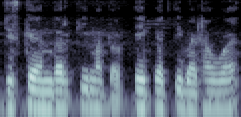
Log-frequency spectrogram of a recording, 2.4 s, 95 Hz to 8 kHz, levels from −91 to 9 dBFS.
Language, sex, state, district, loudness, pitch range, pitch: Hindi, male, Rajasthan, Jaipur, -18 LUFS, 125-135 Hz, 130 Hz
